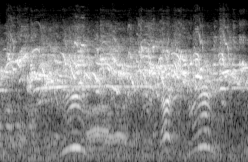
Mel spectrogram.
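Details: Kacer, or Oriental magpie-robin, singing a rolling 'ngerol' song: continuous shrill chattering and whistles packed together, plus repeated lower arched notes near the middle and end.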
